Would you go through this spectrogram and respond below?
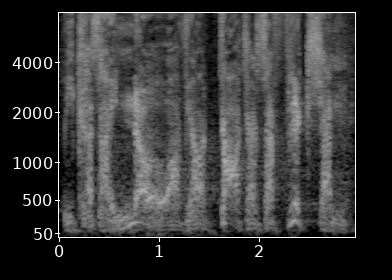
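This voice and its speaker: An actor playing a fierce, proud, embittered mutant warrior in a fighting game, growling and deliberate. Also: male voice, bright, forceful tone. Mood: bitter, proud. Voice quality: gravelly, growling. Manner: menacing, deliberate. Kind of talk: fighting game character dialogue.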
